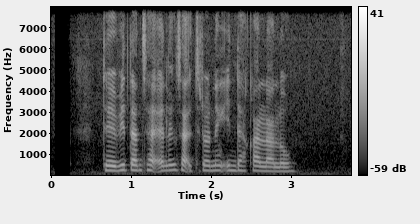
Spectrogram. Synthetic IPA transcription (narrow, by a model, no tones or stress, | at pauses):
d̪̥ɛ̤wit̪ansaʔelɪŋsaʔd̥ʒ̥ɾonɪŋʔḭnd̪ahkalalo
